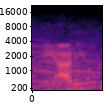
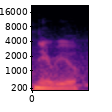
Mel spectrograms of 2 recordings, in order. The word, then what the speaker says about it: Nerio: Neario? Yeah, it's Nerio.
